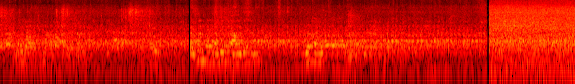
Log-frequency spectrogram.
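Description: A machine hums and clanks.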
